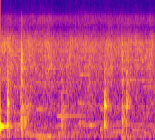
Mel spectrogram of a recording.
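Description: Fried potato and brinjal pieces being stirred into a sizzling spice masala for a pabda fish curry, a steady loud frying hiss broken by a few spatula scrapes and knocks against the pan.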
